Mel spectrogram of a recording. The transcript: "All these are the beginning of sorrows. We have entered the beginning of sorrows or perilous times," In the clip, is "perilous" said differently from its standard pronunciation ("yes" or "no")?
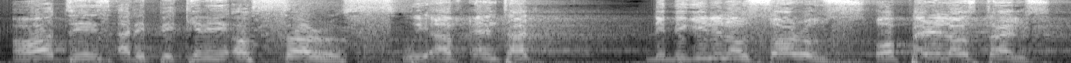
no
